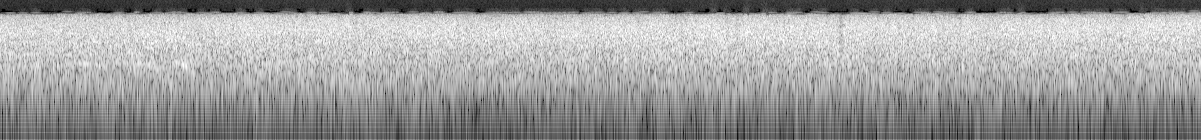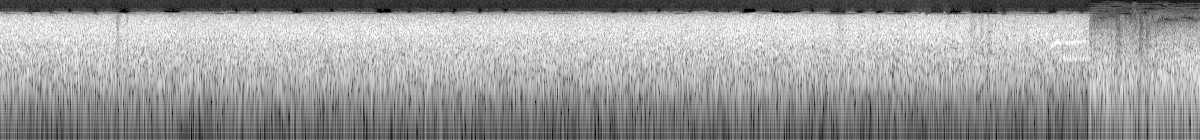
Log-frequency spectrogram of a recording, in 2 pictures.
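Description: White-water rapids rushing in a steady, dense hiss with no break, changing character about a second before the end.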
